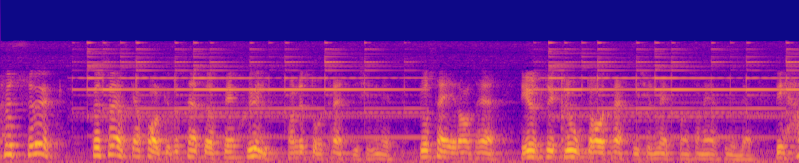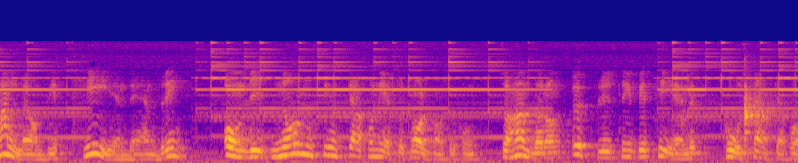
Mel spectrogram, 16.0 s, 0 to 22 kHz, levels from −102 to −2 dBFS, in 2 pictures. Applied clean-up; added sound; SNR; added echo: none; Alarm; 9 dB; reverberation time 0.4 s.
